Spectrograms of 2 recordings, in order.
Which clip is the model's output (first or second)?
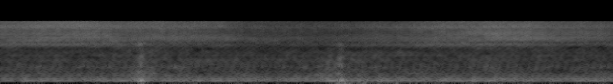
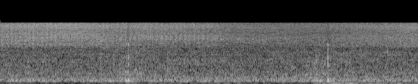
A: first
